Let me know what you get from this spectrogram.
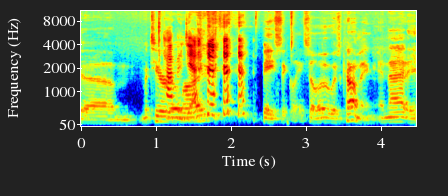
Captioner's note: laughs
